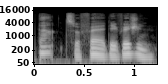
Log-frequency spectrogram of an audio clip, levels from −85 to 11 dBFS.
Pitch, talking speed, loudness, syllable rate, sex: 115 Hz, 195 wpm, -19 LUFS, 5.0 syllables/s, male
